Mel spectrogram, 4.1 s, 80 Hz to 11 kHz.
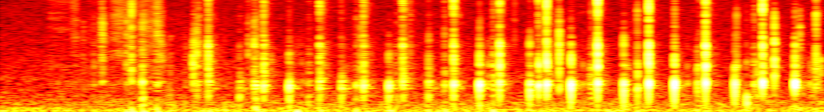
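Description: Fingertips tap and click the buttons and tap the shell of a hollow red handheld plastic gamepad held in both hands. A quick, uneven run of sharp, dry plastic clicks with a bright edge and a hollow midrange tone near 855 Hz stops dead with no ring. The clicks grow louder and crisper toward the end.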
